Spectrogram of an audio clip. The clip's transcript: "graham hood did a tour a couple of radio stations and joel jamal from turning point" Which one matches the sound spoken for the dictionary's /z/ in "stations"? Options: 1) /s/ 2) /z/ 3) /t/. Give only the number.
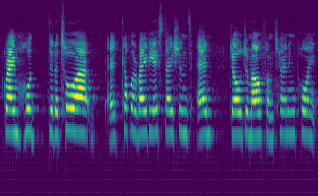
2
